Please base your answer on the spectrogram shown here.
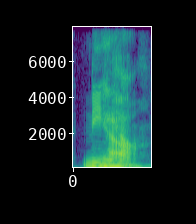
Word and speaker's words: Neha: and parenthesis she put it's pronounced knee health so it's any - HDL so Neha that's don't worry butchering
